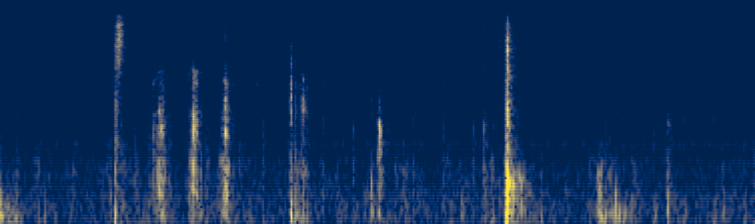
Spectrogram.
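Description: Near silence broken by about eight faint, short clicks and small noises, scattered unevenly.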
